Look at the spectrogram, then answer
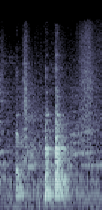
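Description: Real metal pots and cups are handled in a kindergarten classroom play kitchen, giving three distinct clinks and clatters with short ringing tails, close and moderately loud, against a quiet room background.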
